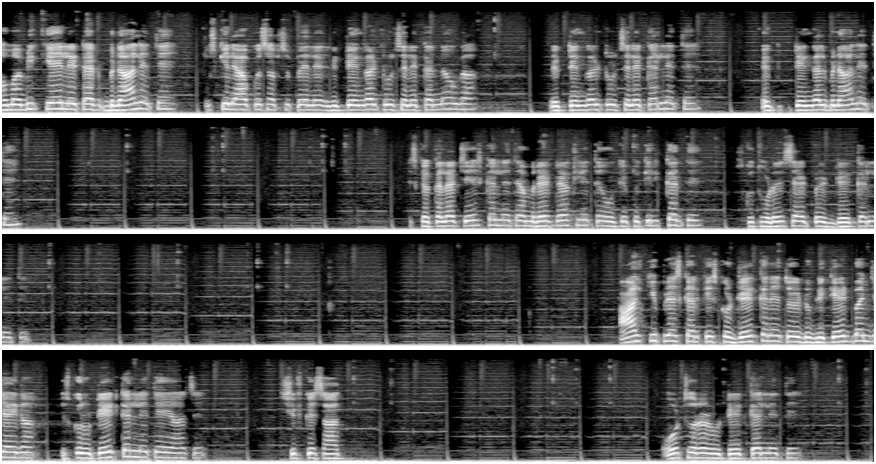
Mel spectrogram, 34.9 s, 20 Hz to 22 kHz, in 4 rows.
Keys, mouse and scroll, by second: 2.1-2.6 alt+scroll up 1, 2.8 space, 2.9 click, 3.3 space, 4.5 right click, 5.4 click, 7.7-20.5 drag, 24.6-27.6 alt+drag, 27.6-32.4 drag, 32.4 space, 32.6 click, 32.9 space, 34.0-34.8 drag.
